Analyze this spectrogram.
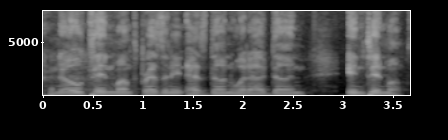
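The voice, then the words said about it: Imitates another person's voice. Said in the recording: “This impersonation.”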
